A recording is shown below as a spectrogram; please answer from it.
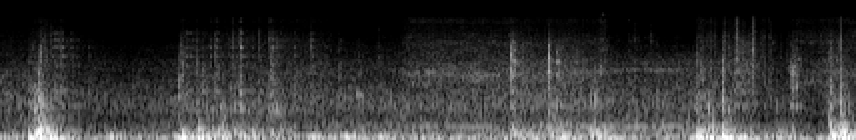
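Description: BMX bike tyres rolling and rattling over skatepark concrete and ramps, with several heavy thuds of wheels hitting the ramps, the strongest near the end as a rider comes off his bike.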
